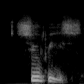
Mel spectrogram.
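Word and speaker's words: Suppes: to stanford and pat supes was there very old and incredibly distinguished person soupy's is that the pronunciation i always thought yeah patrick supes are not everybody that's the way he pronounced it okay uh so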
